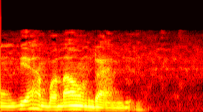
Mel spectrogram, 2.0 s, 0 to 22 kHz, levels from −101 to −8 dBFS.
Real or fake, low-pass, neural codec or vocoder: fake; 7.2 kHz; codec, 16 kHz, 8 kbps, FunCodec, trained on LibriTTS, 25 frames a second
